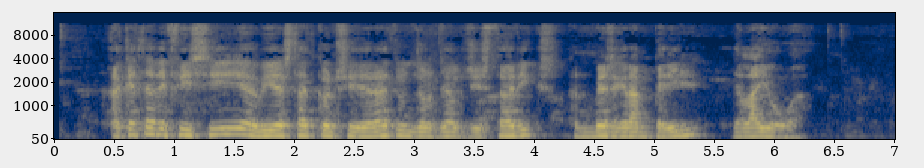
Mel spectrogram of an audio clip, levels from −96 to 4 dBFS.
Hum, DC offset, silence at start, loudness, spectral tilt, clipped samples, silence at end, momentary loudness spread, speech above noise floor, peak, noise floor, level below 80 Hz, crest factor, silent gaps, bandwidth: none; under 0.1%; 0.45 s; -24 LUFS; -5.5 dB/octave; under 0.1%; 0.75 s; 11 LU; 36 dB; -6 dBFS; -59 dBFS; -62 dBFS; 18 dB; none; 11.5 kHz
